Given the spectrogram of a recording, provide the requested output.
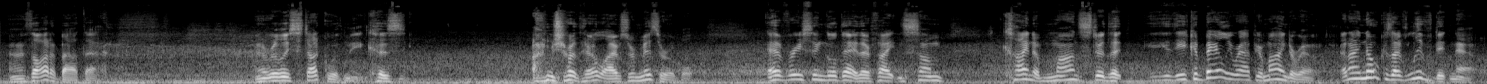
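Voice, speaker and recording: A young man voicing an earnest former hero in an audio drama, talking in a reflective, halting way. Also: sits high, sing-song, noisy background.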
